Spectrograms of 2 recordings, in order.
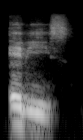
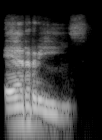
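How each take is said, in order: First: The R roll is left incomplete, not rolled. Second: The R is fully rolled, sounding like a D. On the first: "what if you just didn't complete the roll" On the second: "You hear a D in the roll"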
